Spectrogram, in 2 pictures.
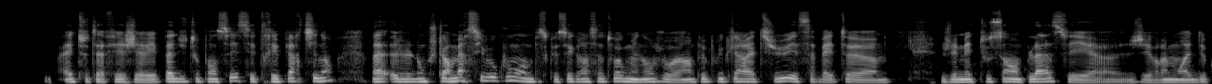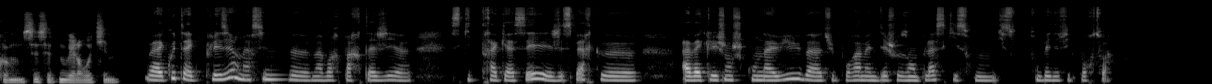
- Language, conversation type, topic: French, advice, Comment garder une routine productive quand je perds ma concentration chaque jour ?
- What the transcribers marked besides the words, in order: none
